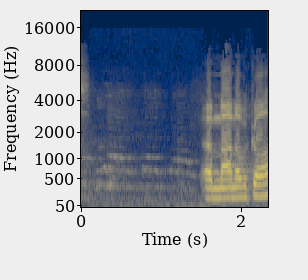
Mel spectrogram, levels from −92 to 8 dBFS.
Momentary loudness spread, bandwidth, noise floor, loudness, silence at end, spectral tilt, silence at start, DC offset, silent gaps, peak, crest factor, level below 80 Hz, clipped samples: 25 LU; 12 kHz; -44 dBFS; -15 LUFS; 0 s; -5 dB/octave; 0 s; under 0.1%; none; -4 dBFS; 14 dB; -52 dBFS; under 0.1%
